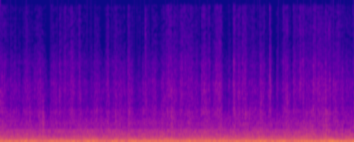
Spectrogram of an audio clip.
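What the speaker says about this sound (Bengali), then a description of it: "বাইরে প্রচন্ড বাতাস।" Strong wind and rain outside make a loud, constant roar of low rumble and dense hiss that does not let up, with no voices.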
